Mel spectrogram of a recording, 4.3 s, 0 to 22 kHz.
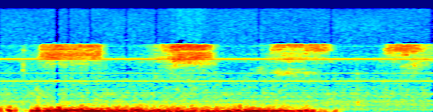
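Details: Barn owls at Théding on 5 July 2021 as the mother pushes her young away; four harsh, breathy hisses of about half a second each come roughly once a second, over low rumbling and a constant tone.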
